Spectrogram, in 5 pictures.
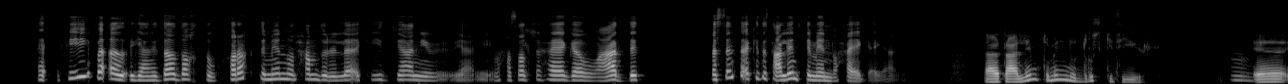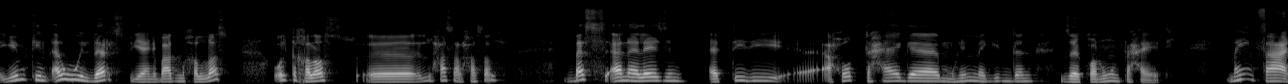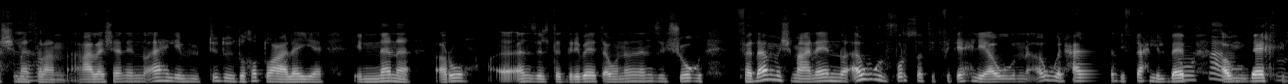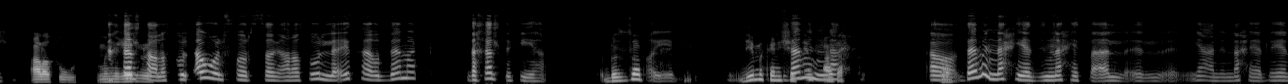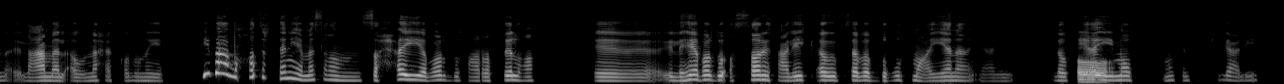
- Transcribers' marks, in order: none
- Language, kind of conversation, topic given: Arabic, podcast, إزاي الضغط الاجتماعي بيأثر على قراراتك لما تاخد مخاطرة؟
